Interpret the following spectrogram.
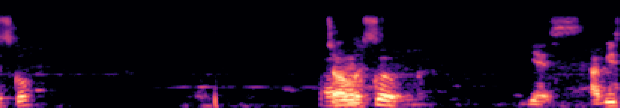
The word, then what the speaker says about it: Thomas: थॉमस, वहाँ पे H silent है. एच Thomas. साइलेंट है. हाँ, अपने इधर थॉमस बोलते हैं उसको, पर थॉमस नहीं है वो.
